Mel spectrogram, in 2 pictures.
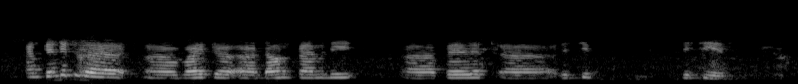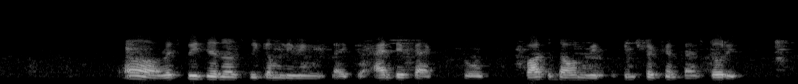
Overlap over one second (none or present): none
